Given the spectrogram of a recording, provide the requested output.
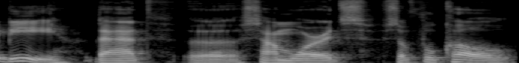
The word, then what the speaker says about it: Foucault: that some words so Foucault we really do not pronounce the final t uh by convention however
